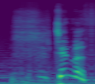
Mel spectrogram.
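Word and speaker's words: Tynemouth: it's ewellyn it's not Fluellen Hadrian it's clearly tinmouth yeah M's parents seven timoth um it's really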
